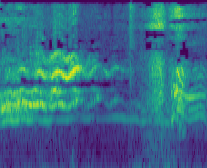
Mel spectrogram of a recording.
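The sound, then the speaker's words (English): A person imitates a dog, with a drawn-out whining, yelping cry followed by a rougher, barking burst, loud with no other talk. “I did notice, too, like, I didn't even see Ace the Bat Hound, but I noticed Bruce Timm was credited as doing the voice of the dog.”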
